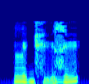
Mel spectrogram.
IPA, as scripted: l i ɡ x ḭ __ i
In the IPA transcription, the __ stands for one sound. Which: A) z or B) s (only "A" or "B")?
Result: A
